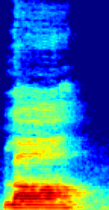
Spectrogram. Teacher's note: Now, let's look at the L up close and in slow motion. L the tip at the roof of the mouth just behind the teeth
